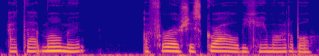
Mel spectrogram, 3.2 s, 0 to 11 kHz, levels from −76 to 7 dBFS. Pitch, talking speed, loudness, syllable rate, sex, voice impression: 185 Hz, 150 wpm, -16 LUFS, 6.1 syllables/s, female, very feminine, slightly young, slightly adult-like, very thin, very relaxed, very weak, very dark, soft, slightly muffled, very fluent, very cute, intellectual, refreshing, very sincere, very calm, very friendly, very reassuring, very unique, very elegant, very sweet, very kind, very modest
